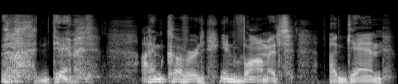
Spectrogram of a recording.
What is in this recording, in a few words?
boomer reaction, voice; gambler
